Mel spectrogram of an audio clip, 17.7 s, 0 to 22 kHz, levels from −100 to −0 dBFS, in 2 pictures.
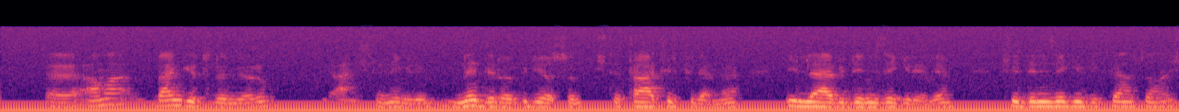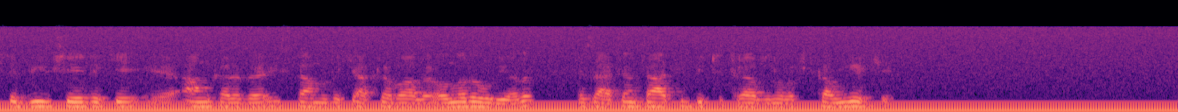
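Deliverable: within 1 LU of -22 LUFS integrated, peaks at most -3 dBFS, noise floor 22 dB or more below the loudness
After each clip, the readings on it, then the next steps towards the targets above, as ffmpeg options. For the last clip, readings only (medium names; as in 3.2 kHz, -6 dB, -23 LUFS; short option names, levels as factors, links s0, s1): hum 50 Hz; highest harmonic 250 Hz; hum level -26 dBFS; noise floor -29 dBFS; noise floor target -49 dBFS; loudness -27.0 LUFS; peak level -9.0 dBFS; loudness target -22.0 LUFS
-> -af "bandreject=f=50:t=h:w=6,bandreject=f=100:t=h:w=6,bandreject=f=150:t=h:w=6,bandreject=f=200:t=h:w=6,bandreject=f=250:t=h:w=6"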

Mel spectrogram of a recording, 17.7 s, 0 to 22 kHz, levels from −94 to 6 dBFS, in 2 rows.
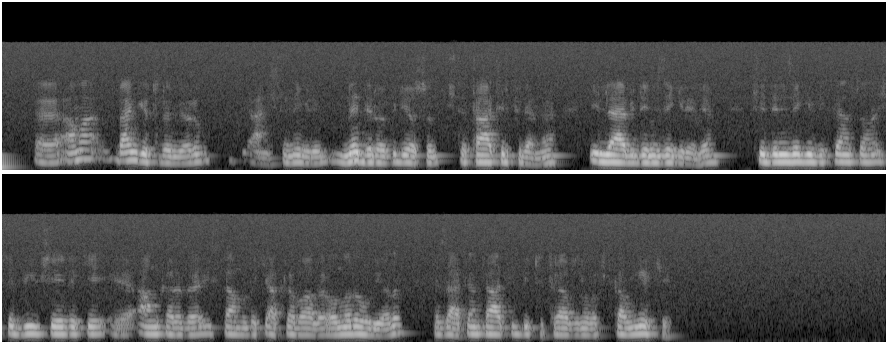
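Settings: hum not found; noise floor -47 dBFS; noise floor target -50 dBFS
-> -af "afftdn=nr=6:nf=-47"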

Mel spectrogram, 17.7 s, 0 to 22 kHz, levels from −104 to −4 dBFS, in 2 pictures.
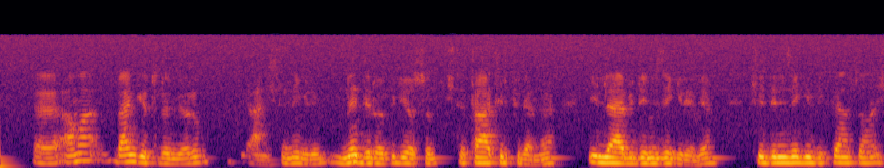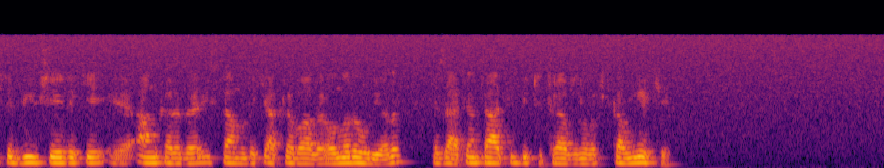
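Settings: noise floor -50 dBFS; loudness -28.0 LUFS; peak level -9.5 dBFS; loudness target -22.0 LUFS
-> -af "volume=2"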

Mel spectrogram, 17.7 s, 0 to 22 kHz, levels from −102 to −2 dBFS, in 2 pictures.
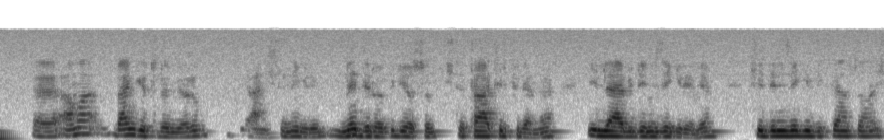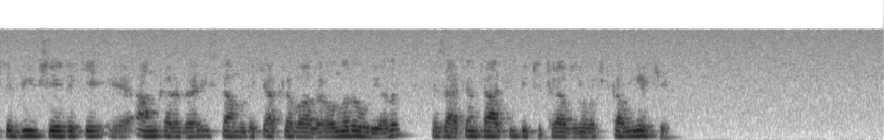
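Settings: loudness -22.0 LUFS; peak level -3.5 dBFS; noise floor -44 dBFS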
